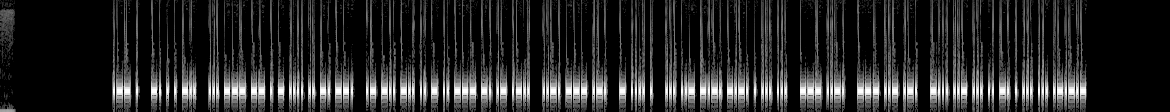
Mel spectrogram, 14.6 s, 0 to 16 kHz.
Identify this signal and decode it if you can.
Morse code, heard as a keyed tone, about 50 wpm, 700 Hz. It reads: WE NEED SOMETHING ADDITIONAL FOR THE SUCCESS OF OUR BUSINESS.
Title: Sentences from Top 1000 Words - Review Part 4 - 50wpm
